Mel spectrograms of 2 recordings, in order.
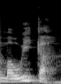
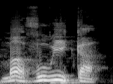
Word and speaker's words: Mavuika: I wish they stopped calling her Mawika. Mavuika. As a Swahili speaker, I want to pronounce her name that way.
